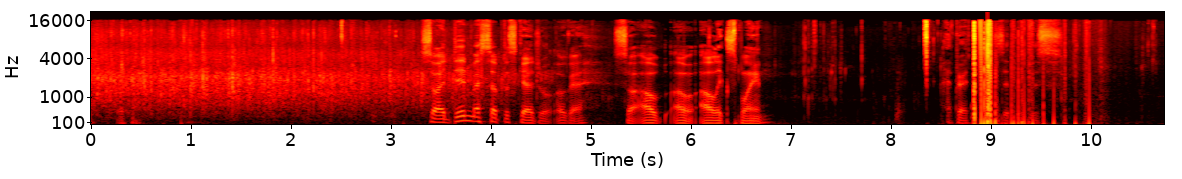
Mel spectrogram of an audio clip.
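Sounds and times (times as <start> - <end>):
applause sound effect: 0.0 - 4.8
speech: 3.4 - 6.9, 8.6 - 9.7.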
